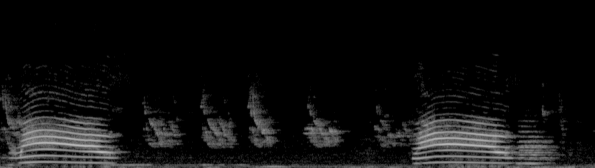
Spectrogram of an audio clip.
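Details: Pet Indian ringneck parakeet saying "Mitthu": two loud, drawn-out, nasal harmonic utterances about a second long each, separated by soft scratchy chatter, with a faint low hum.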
